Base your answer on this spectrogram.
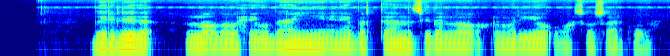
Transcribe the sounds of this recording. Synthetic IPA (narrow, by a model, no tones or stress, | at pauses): bɛːɾɪlɛðɐ | lɔðɐwɑħɑjbaːhɐnjɪhiːnɪnɛjbɐrt̪ʰaːnsɪðɐlɔːhɔrmɐɾɪjɔwɑħsɔːsaːrkʰɔːðɐ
